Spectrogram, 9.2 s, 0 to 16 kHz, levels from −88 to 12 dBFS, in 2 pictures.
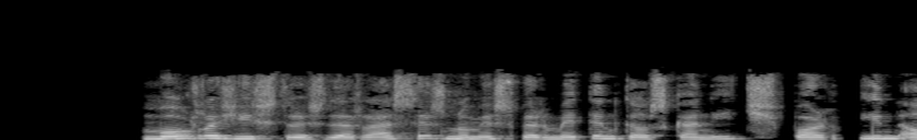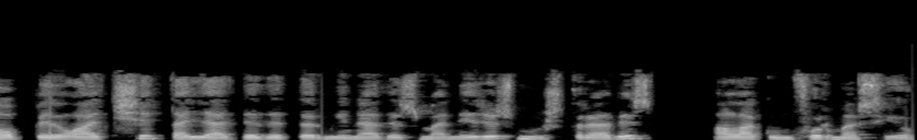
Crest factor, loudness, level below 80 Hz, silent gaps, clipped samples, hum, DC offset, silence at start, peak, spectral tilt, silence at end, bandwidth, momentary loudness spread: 16 dB; -18 LUFS; -56 dBFS; 4.23-4.29 s, 7.87-8.15 s; under 0.1%; none; under 0.1%; 0.7 s; -2 dBFS; -4.5 dB/octave; 0 s; 8 kHz; 6 LU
